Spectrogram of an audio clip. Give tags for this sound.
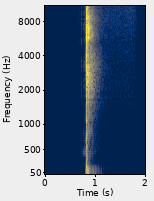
cartoon-sound punch cartoon

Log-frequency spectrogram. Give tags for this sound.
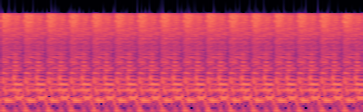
skipping-cd glitch techno hard experimental weird loop

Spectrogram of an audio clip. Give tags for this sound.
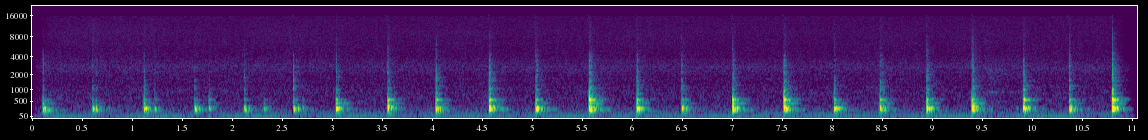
floor street steps

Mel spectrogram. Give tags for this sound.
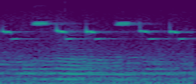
sonokids-omni funny

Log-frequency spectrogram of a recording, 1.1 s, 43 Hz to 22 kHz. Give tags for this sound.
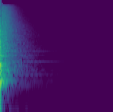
13x3 drum fet47 lawson multi pearl piccolo sample snare steel velocity

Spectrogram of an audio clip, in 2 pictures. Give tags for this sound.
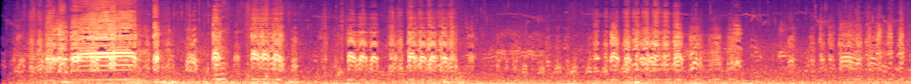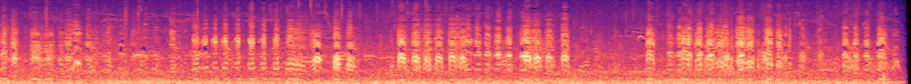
animal bird birds duck field-recording hyde london nature park

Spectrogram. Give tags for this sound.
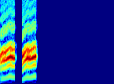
gui futuristic alarm

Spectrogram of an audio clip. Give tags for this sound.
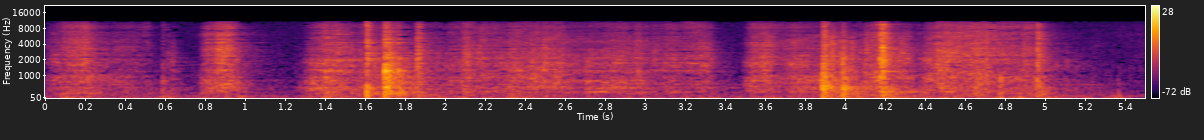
fabric metal cloth hiss slide object swish

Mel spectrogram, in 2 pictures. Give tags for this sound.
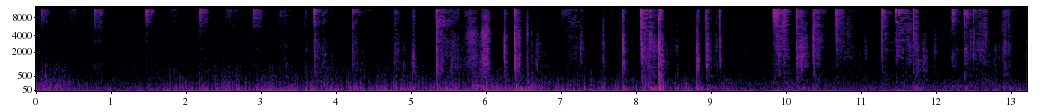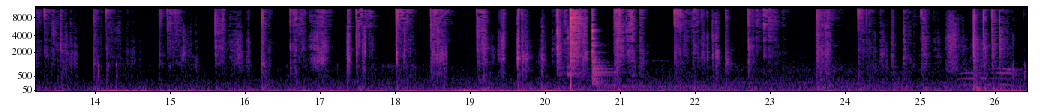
mechanical machine start Power operation workshop engine sounds factory metalic machinery industrial

